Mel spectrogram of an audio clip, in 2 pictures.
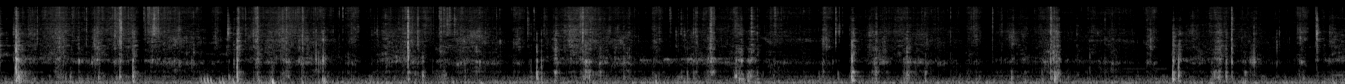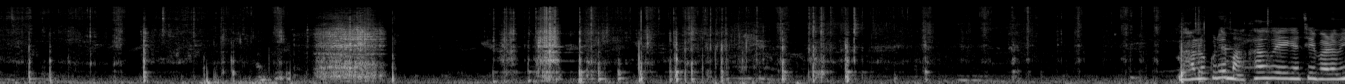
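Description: A hand squishes and kneads soft dough against a metal bowl.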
